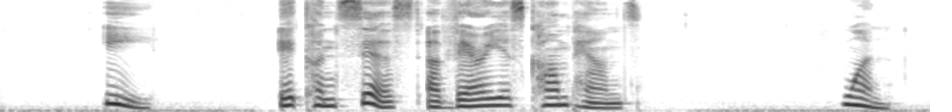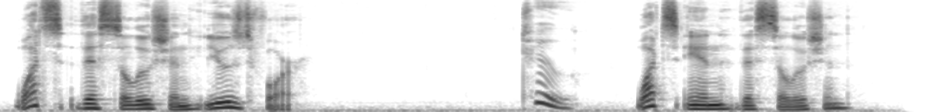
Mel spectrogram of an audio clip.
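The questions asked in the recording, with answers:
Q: It consists of various compounds.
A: 2: What's in this solution?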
